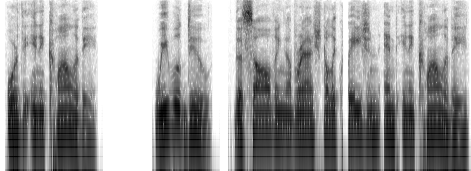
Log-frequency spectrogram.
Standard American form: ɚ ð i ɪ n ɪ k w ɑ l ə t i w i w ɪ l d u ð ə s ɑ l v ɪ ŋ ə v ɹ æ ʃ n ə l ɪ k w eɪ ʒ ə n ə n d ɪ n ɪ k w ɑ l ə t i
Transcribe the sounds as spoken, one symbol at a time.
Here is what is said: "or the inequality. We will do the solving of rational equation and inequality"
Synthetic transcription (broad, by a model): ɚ ð i ɪ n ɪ k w ɑ l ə t i w i w ɪ l d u ð ə s ɑ l v ɪ ŋ ə v ɹ æ ʃ n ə l ɪ k w eɪ ʒ ə n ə n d ɪ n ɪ k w ɑ l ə t i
